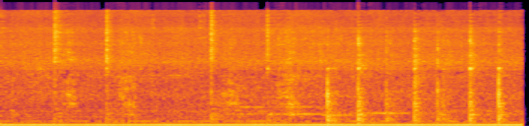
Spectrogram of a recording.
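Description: Onions fry in a pan with salt, turmeric and two green chillies, giving a constant sizzle marked by regular sharp spatula clacks against the pan roughly every half second, over a steady low hum.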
